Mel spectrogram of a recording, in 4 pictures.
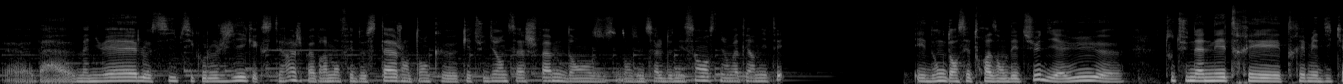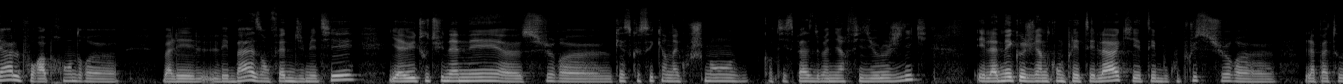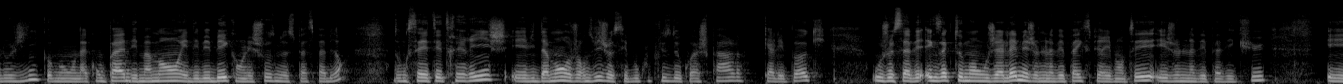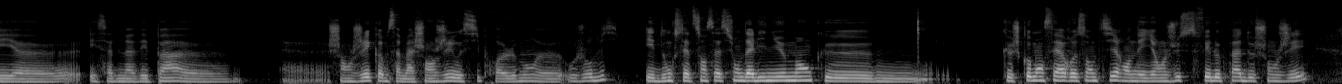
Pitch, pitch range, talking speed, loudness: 150 Hz, 140-170 Hz, 205 wpm, -30 LUFS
